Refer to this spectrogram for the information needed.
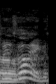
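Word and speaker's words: Ziyech: So basically, Zayek, I can't pronounce his name, Zeke. – Zeke? – I don't know how to say it. But it's Zayek. It's all good.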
